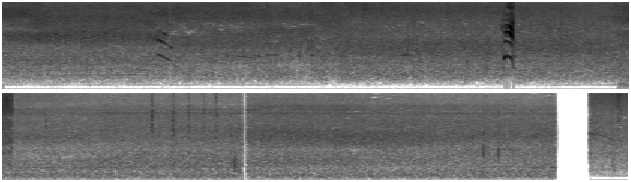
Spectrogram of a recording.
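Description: Steady rushing outdoor noise with two short falling calls, the louder one about five seconds in. The noise turns lower and rumblier after a cut about six seconds in, and it drops out briefly near the end.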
